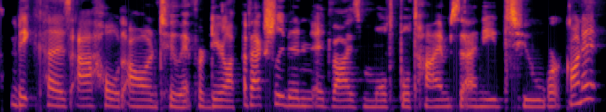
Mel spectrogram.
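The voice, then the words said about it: Noticeable regional accent. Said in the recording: “How did Ellen lose her accent, but you cannot seem to shake it?”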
